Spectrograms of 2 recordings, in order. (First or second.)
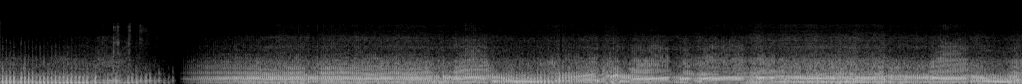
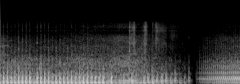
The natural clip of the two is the first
